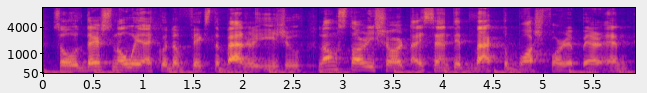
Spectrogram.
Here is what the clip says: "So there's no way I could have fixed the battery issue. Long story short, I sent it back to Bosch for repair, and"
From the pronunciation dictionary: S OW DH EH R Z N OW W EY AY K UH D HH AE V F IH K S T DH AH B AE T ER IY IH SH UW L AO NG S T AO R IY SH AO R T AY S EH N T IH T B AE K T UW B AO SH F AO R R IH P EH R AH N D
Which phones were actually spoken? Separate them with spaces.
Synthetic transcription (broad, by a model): S OW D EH R S N OW W EY AY K UH D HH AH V F IH K S T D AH B AE T ER IY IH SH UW L AO NG S T AO R IY SH AO R T AY S EH N T IH T B AE K T UW B AO SH F AO R R IH P EH R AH N D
